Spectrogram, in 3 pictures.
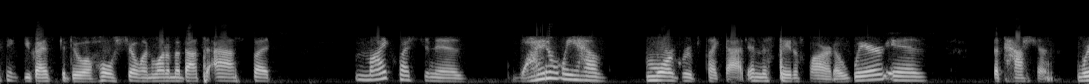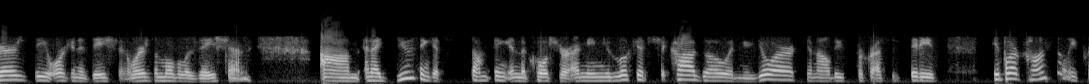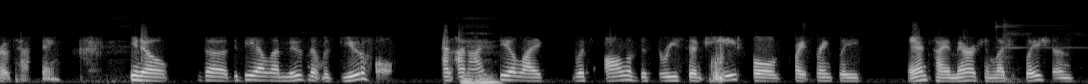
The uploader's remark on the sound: unique magazine format call-in show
